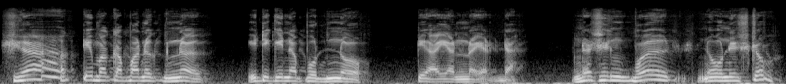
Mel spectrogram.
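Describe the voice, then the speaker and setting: A man's voice: a little high, expressive, slow, recorded from a distance. A man playing a reproachful, weighty elderly father in an Ilocano radio love drama. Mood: pleading, earnest.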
